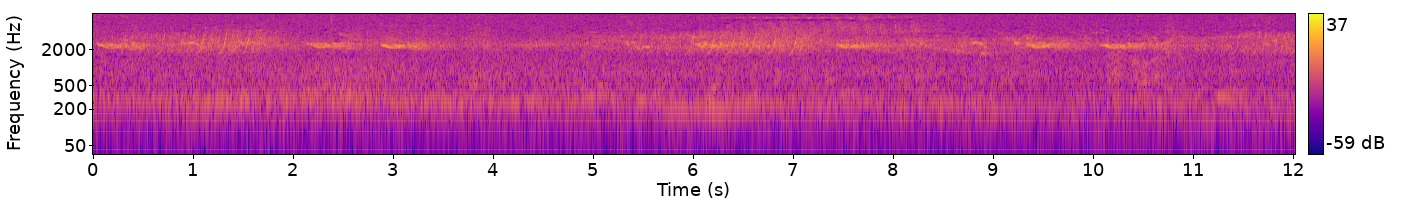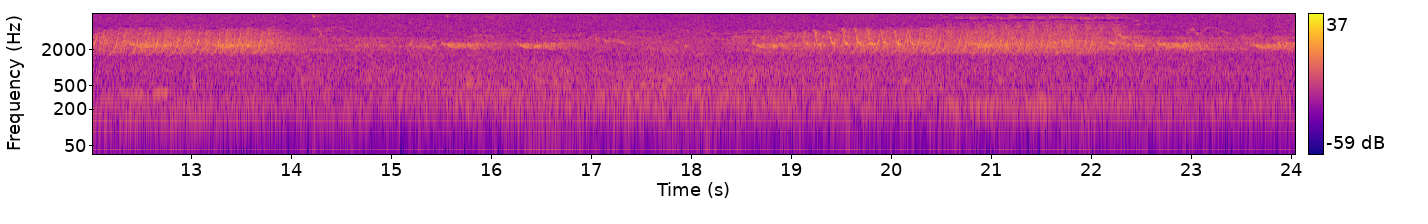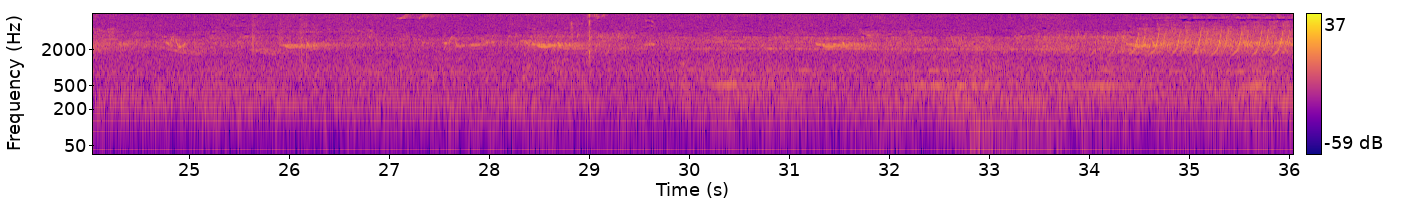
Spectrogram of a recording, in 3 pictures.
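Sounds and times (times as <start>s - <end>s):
birds chirping: 0.0s - 36.0s
steady background hiss: 0.0s - 36.0s.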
